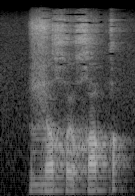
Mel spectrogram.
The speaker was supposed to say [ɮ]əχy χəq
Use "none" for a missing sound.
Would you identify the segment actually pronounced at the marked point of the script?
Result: ɮ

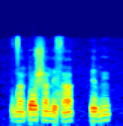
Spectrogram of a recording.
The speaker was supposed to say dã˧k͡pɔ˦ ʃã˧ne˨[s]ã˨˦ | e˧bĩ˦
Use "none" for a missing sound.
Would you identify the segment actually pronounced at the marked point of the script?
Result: s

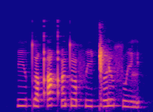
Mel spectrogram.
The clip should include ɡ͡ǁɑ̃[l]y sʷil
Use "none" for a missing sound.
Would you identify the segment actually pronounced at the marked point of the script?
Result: ɾ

